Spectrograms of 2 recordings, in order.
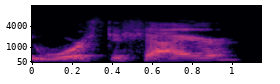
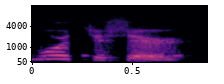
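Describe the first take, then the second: First: Every letter of the word is pronounced. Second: The word is said in its usual shortened form. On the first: "Or if you want to be extra fancy" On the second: "It is Worcestershire"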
